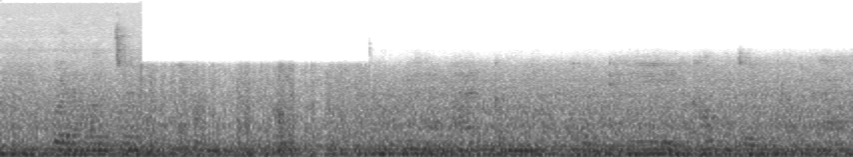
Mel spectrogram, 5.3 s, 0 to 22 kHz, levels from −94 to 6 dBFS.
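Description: At 0.89 s a call bitrate drop sets in and lasts to the end. The encoder falls from 32 kbps to 6 kbps, bottoming out for 1.3 s, and the speech turns muffled and watery. A spectrogram shows everything above 4 kHz abruptly cut away.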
